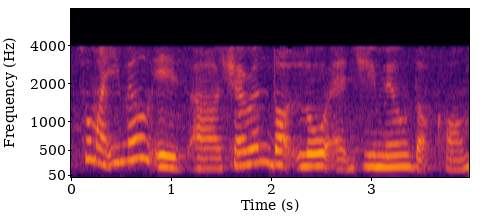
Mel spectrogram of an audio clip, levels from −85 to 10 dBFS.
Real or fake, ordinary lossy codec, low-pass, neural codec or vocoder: fake; AAC, 16 kbps; 7.2 kHz; vocoder, 44.1 kHz, 128 mel bands every 512 samples, BigVGAN v2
